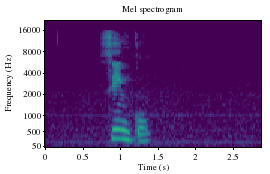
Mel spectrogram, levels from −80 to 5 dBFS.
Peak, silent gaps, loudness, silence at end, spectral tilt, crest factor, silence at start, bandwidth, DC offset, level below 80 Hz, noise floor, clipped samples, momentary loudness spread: -12 dBFS; none; -30 LUFS; 1.45 s; -2 dB/octave; 24 dB; 0.75 s; 16.5 kHz; under 0.1%; -78 dBFS; -62 dBFS; under 0.1%; 17 LU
